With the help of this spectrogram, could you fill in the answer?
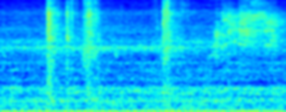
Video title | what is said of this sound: -Crispy pakora platter -pakora mix recipe -palak pakora -onion rings -baingan pakora - | आपको इनकी आवाज से पता चल रहा होगा की यह किस कादर क्रिस्पी है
